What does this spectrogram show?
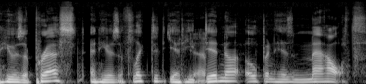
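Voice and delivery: ordinary talk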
